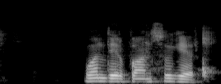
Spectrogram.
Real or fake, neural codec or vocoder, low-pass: fake; vocoder, 22.05 kHz, 80 mel bands, WaveNeXt; 7.2 kHz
